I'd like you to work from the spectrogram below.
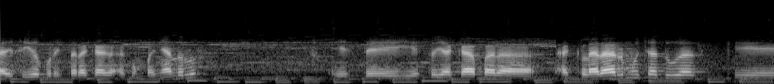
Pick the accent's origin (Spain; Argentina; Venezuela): Venezuela; la situación que estamos viviendo allá en mi país, Venezuela.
